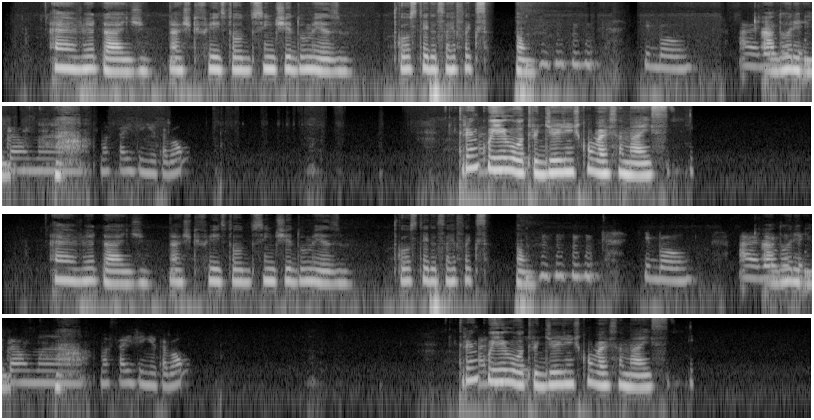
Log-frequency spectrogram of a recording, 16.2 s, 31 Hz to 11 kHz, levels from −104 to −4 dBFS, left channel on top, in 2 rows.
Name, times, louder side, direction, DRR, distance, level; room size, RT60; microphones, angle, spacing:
voice 1, 0.5-3.5 4.0-4.9 5.1-5.3 7.6-8.2 8.6-8.9 12.7-14.8, left 7 dB, 85° left, 0.5 m, -32 dB
voice 2, 5.2-7.0 7.4-10.0 12.9-13.4, right 1 dB, 15° right, 1.7 m, -46 dB
head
